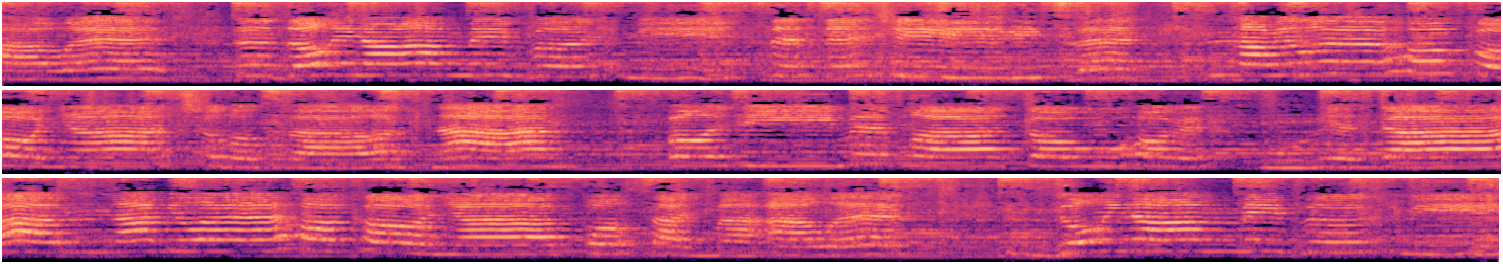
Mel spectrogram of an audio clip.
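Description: A young girl singing into a handheld microphone, her long held notes wavering in pitch.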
